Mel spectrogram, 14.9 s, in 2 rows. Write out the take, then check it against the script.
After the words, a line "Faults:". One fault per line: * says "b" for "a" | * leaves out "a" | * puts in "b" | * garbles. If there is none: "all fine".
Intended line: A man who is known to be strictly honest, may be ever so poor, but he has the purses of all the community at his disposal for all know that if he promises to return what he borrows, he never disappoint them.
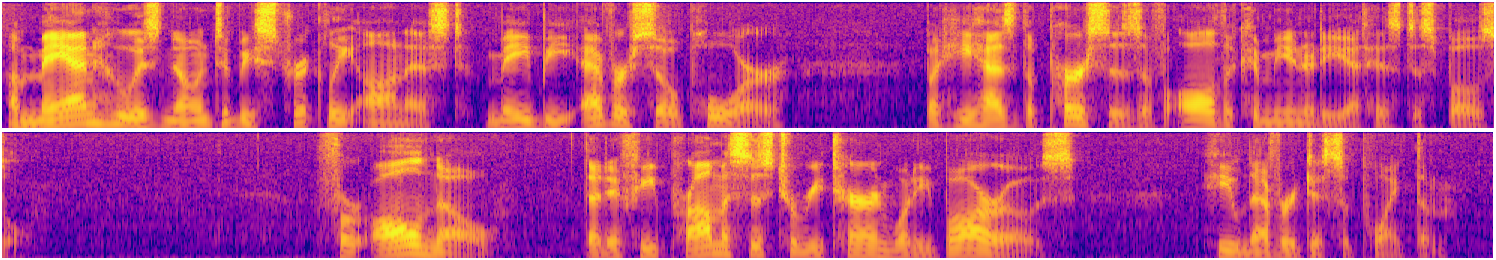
A man who is known to be strictly honest, may be ever so poor, but he has the purses of all the community at his disposal for all know that if he promises to return what he borrows, he never disappoint them.
Faults:
all fine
